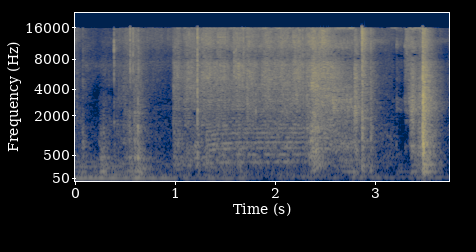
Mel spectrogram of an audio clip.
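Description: A cordless drill whirs.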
